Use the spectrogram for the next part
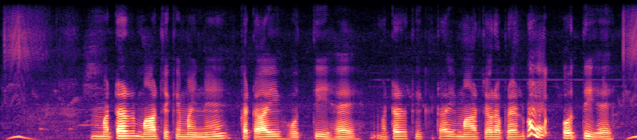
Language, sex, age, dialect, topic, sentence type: Hindi, male, 31-35, Awadhi Bundeli, agriculture, question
